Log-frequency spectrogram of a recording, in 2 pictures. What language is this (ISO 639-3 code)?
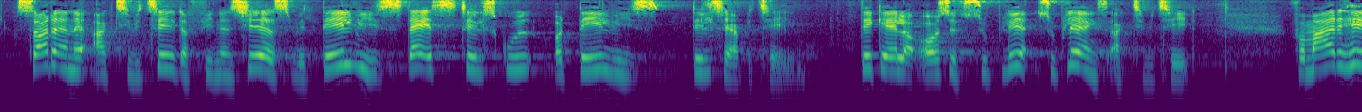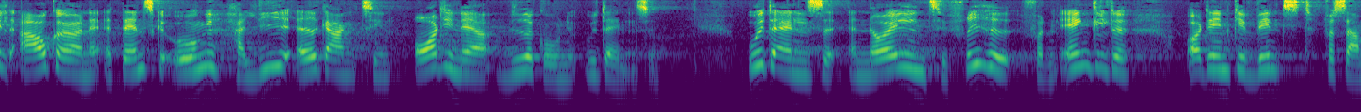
dan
